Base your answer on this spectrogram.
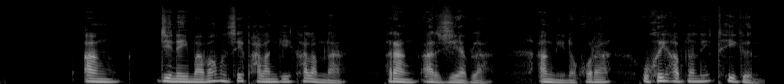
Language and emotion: Bodo, fearful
